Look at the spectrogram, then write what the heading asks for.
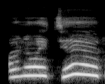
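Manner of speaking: high, loud dismay. Real, not acted. Discovering makeup left in husband's car, dismayed. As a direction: realise the loss with a wail.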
